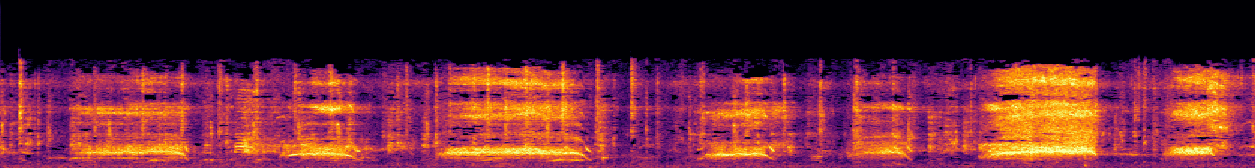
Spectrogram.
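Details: A young little black cormorant begs as its mother feeds it, giving strong, hoarse wheezing squeals, each about half a second to a second long, repeated with brief gaps between.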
